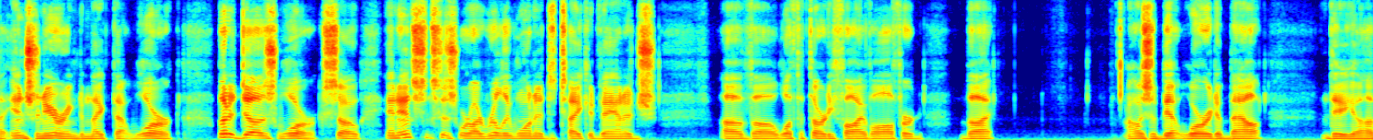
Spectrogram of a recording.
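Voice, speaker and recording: Man in his sixties, outdoor gear vlogger, mid-pitched and methodical with lots of "uh" fillers, slightly winded, dry close sound. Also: clear, resonant tone, no echo. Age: 60s. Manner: steady, methodical, with frequent pauses and "uh" fillers. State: out of breath after running. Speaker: gear reviewer and search-and-rescue volunteer. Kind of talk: outdoor field vlog narration. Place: outdoors on night trails in grasslands.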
